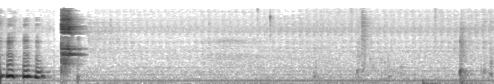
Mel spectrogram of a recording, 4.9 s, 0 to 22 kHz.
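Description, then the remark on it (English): Beer glasses holding West 6th Brewing's Transylvania Tripel, a Belgian-style tripel ale from Lexington, Kentucky, clink together once in a toast, a bright ringing tap right after a short burst of voice, then a quiet, steady hum follows. “Cheers. All right, cheers.”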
